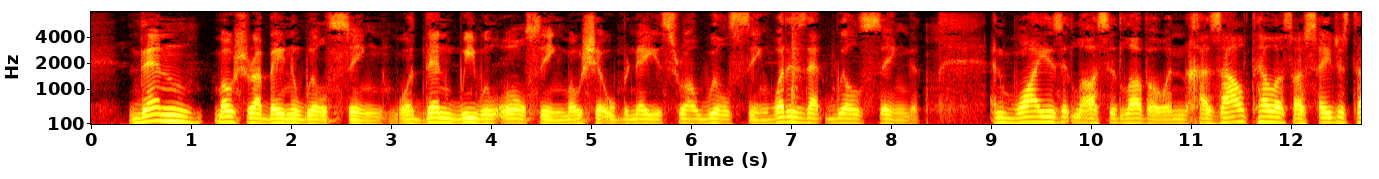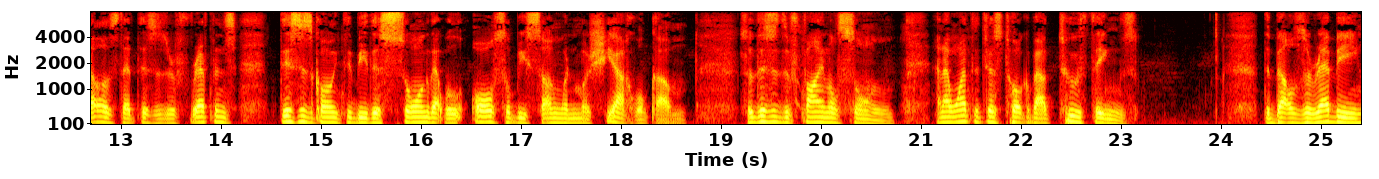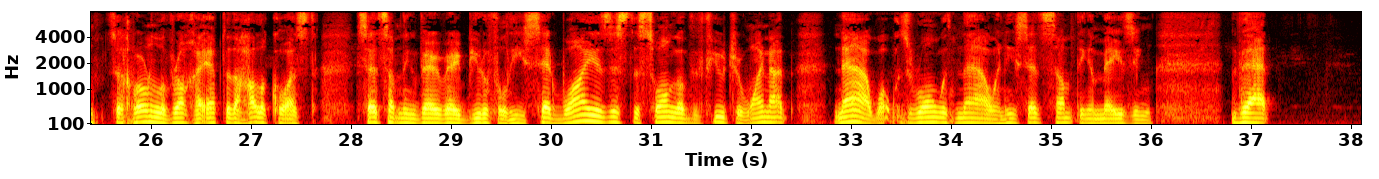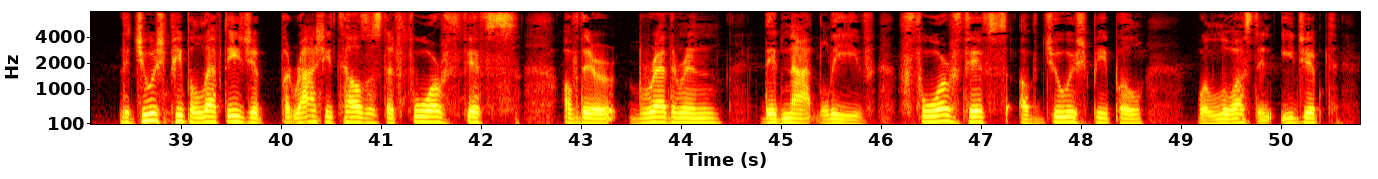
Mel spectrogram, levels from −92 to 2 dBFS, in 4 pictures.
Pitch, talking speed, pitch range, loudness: 125 Hz, 160 wpm, 115-135 Hz, -18 LUFS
